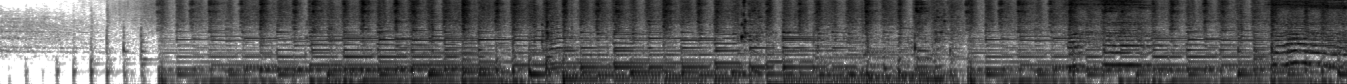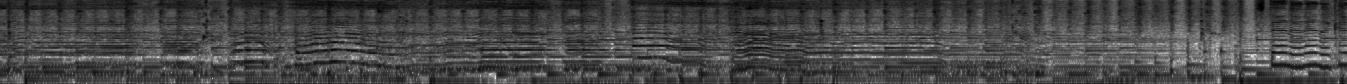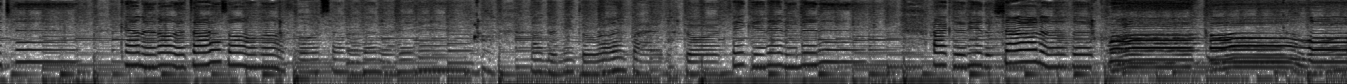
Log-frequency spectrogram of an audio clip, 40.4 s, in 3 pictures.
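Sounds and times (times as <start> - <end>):
recorded song from a debut album: 0.0 - 40.4.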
